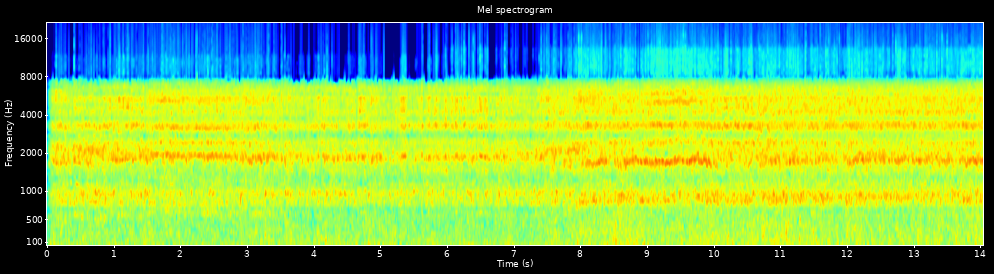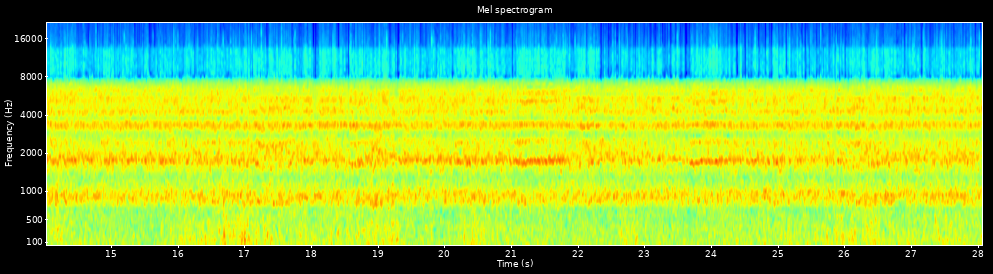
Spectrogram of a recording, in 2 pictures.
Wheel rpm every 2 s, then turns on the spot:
150, 160, 160, 170, 220, 230, 230, 230, 230, 230, 230, 230, 230, 230.
none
